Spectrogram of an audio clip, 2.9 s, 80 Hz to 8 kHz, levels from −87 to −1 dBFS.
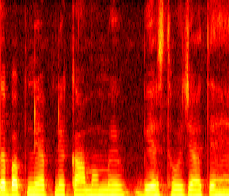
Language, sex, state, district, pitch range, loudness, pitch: Hindi, female, Uttar Pradesh, Jyotiba Phule Nagar, 185-195 Hz, -19 LUFS, 190 Hz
